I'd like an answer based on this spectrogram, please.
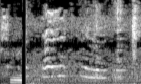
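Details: Puppy, one of the Great Dane, Shih Tzu, Chow Chow or American Bully puppies shown, giving short high whimpering whines that slide up and down, several in under two seconds, over low background hum and a brief click.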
